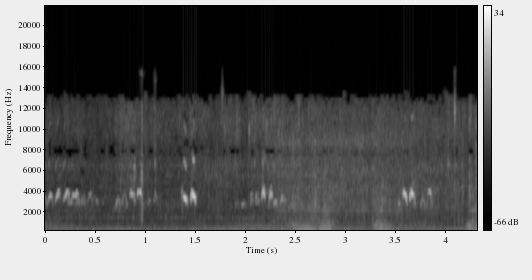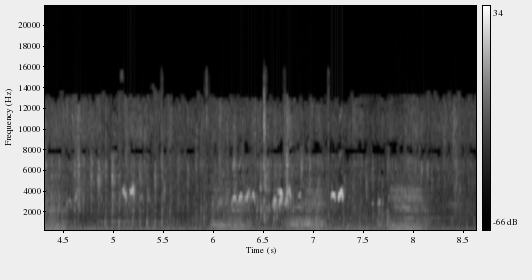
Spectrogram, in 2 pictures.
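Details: Mother duck leading her ducklings to food on a rural farm; nasal, harmonic quacks in short bursts about every second, with high, thin duckling peeps scattered between them over a steady low rumble.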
